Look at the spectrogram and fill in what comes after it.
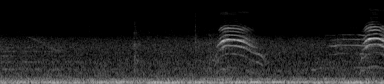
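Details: Kitten being given food, crying two high, arching meows late in the clip, the second rising sharply; a steady low rumble runs underneath throughout.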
